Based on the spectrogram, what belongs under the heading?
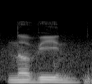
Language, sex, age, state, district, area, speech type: Goan Konkani, female, 18-30, Goa, Murmgao, urban, spontaneous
